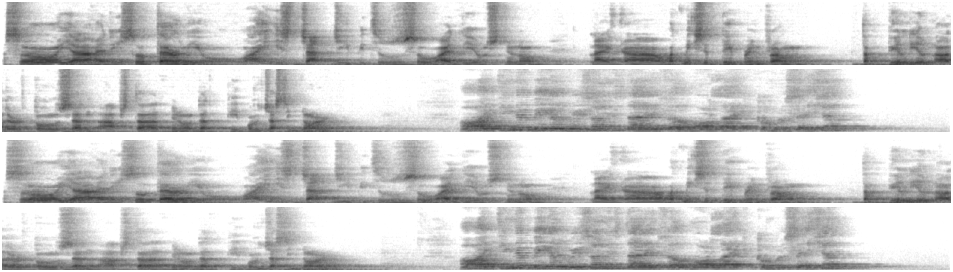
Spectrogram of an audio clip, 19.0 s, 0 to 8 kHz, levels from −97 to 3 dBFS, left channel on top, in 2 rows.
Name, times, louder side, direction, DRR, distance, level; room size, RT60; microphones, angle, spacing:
voice 1, 0.0-5.4 5.9-8.0 8.5-12.8, left 2 dB, 85° left, 5 dB, 0.7 m, -27 dB
voice 2, 14.1-17.8, equal, 55° right, -9 dB, 2.6 m, -29 dB
11.5 x 7.8 x 2.2 m, 1.1 s
head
